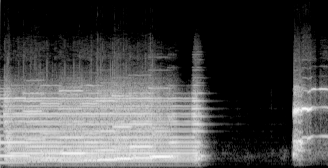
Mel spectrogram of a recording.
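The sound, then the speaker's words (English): A dog lets out a long, loud, drawn-out howl lasting several seconds, falls silent, then starts howling again. No one speaks. “Listen to that dog. He knows what we're doing.”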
